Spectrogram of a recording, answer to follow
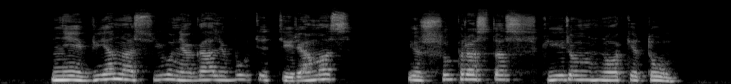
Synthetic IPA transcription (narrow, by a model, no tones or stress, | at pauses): nʲɛɪʋʲiɛnɐsjuːnʲɛɡɑːlʲɪbuːt̪ʲɪt̪ʲiːɾʲɛmɐs | ɪɾsʊpɾɐst̪ɐsːʲkʲiːɾʲʊmnuɔkʲɪt̪uː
